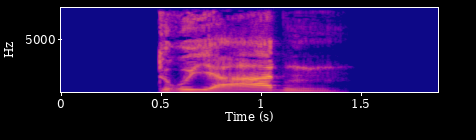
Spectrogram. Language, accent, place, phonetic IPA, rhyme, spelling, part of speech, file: German, Germany, Berlin, [dʁyˈaːdn̩], -aːdn̩, Dryaden, noun, De-Dryaden.ogg
- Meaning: plural of Dryade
